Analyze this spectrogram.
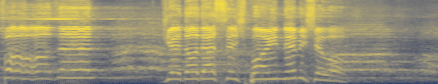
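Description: A man chants loudly and passionately into a microphone, heard through loudspeakers in a large echoing hall.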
